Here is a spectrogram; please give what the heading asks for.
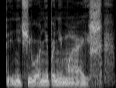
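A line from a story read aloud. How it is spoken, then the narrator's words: Anguished mumbling. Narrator (Russian): бормотала она, мотая головой, как раненое и страдающее животное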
